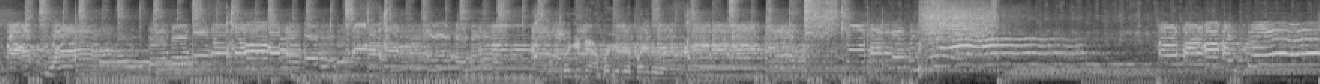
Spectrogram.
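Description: Live band playing with an electric guitar carrying the lead, over bass and drums. Near the end the held guitar notes waver in vibrato while the low end drops back for a moment.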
